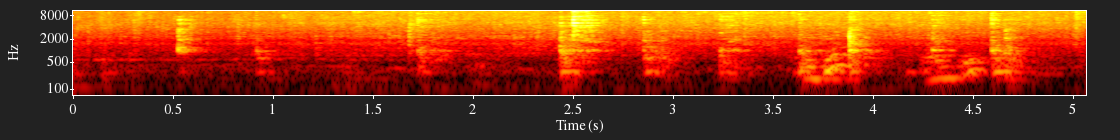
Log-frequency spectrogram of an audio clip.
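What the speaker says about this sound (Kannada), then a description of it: "ಹಾಗಾಗಿ ಇದನ್ನು ಫ್ರೈ ಮಾಡೋಣ" Onion frying in a pan with a pinch of salt, giving a steady low sizzle broken by repeated stirring scrapes and clatters, close up and alone.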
